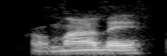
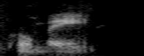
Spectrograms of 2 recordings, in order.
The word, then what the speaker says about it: Promare: You pronounce it Promare, but it looks like Promade.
